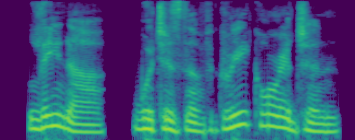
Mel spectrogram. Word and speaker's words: Lena: to be more adventurous than say William it's pronounced Lena we chose it because it's a name we both like it's also similar to Mia's because it's distinct not shortened from another name Lena which is of Greek origin means sunshine meanwhile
